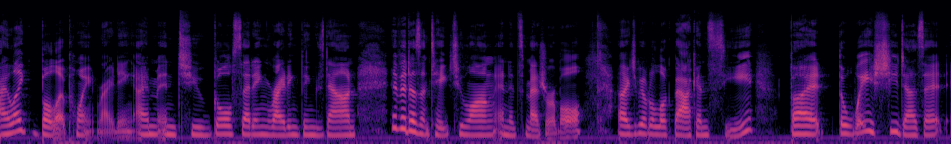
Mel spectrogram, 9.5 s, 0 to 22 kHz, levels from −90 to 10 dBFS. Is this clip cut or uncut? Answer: uncut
